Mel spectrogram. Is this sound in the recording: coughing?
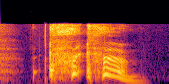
yes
